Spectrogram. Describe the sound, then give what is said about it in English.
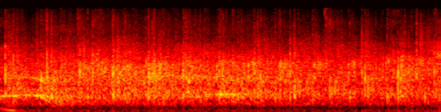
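A group of people claps in response during a worship service, a steady, dense patter of hands that runs unbroken for the whole stretch, with faint voices mixed in. “And for some reason, our guys have decided that clapping is the way that they respond to everything.”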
